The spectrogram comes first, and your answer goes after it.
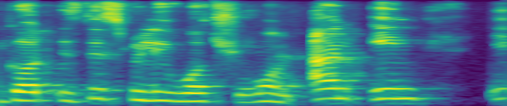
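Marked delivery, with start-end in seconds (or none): none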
